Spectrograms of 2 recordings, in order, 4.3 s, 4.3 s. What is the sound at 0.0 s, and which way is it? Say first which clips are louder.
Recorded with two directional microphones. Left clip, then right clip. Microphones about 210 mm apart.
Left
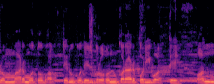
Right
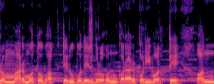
Speech: right 8 dB; 40° right (ahead or behind).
